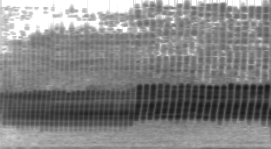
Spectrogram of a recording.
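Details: Rapid, evenly pulsed high trill from a canary, roughly ten notes per second, rising slightly in pitch partway through, over a low background hum.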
